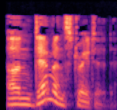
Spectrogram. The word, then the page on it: undemonstrated: British English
